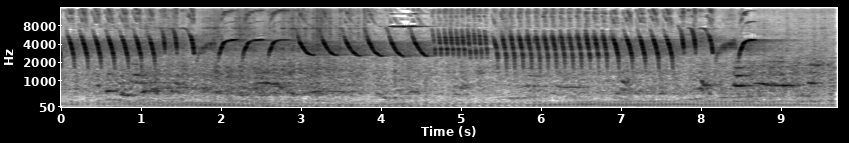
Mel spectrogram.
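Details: Domestic canary singing vigorously, used as a lure so other canaries join in: alternating runs of falling swoops and very fast trills of repeated notes for nearly ten seconds, with a steady low hum underneath.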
